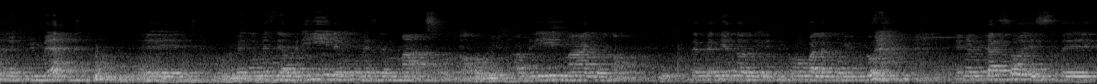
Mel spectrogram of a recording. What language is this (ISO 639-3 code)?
spa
